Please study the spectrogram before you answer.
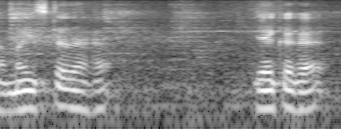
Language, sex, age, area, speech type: Sanskrit, male, 60+, urban, spontaneous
